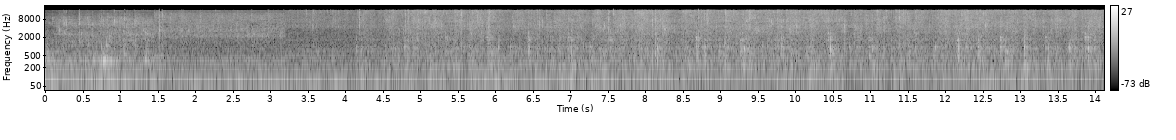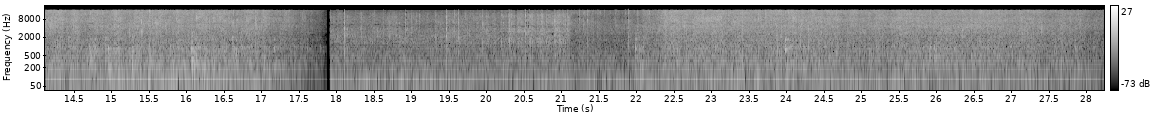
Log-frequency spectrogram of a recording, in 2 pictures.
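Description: Raw potato slices frying in hot oil with cumin seeds and curry leaves, sizzling steadily, with the scrape and clatter of a spatula turning them in the pan. The sound cuts out briefly twice in the second half.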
